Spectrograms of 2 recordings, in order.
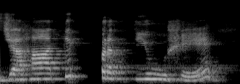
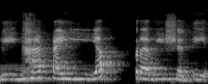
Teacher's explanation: so that p is doubling. Similarly, vighataya pravishati, again the p is doubling. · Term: dvitvams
